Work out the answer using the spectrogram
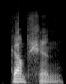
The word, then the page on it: gumption: American English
